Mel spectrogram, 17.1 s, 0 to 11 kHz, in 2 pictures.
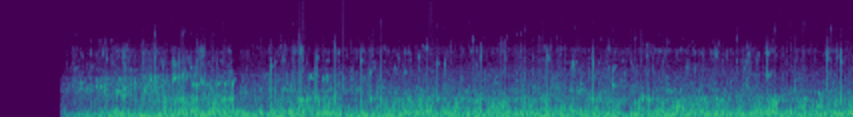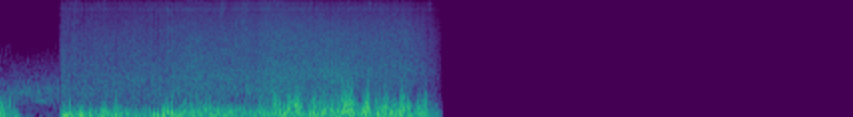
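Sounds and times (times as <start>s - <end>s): bubbles and pebbles clicking: 0.6s - 8.7s
muffled underwater stream rushing: 0.6s - 13.0s
wind on microphone: 1.0s - 13.0s.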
